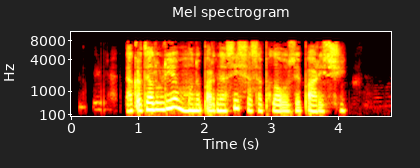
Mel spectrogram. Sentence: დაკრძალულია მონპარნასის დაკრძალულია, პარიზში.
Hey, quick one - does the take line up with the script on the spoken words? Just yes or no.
no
